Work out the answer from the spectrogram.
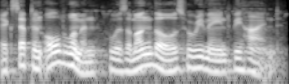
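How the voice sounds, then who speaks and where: A man reading a scripture translation in a solemn, formal, deliberate way, with pauses. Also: lowish voice, animated. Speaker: translation reader. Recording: long hall reverb.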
